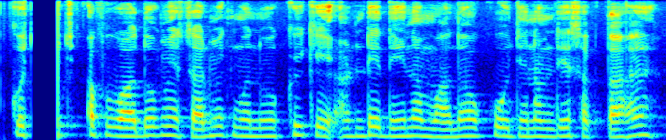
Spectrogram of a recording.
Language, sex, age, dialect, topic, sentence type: Hindi, male, 25-30, Awadhi Bundeli, agriculture, statement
